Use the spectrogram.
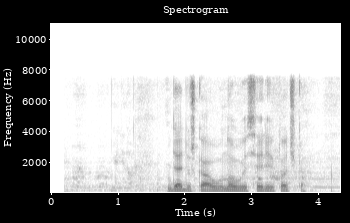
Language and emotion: Russian, neutral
